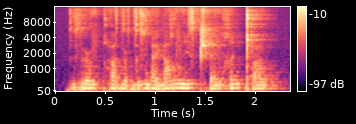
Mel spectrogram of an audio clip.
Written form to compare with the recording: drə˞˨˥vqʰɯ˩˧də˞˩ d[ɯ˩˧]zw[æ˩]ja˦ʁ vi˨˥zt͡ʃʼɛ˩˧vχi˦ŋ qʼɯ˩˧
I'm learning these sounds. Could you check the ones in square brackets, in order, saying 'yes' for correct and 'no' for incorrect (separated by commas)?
yes, yes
